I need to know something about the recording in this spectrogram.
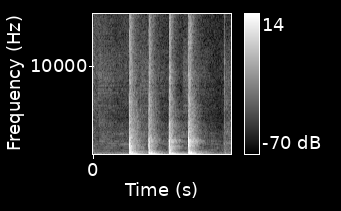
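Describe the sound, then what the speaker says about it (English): Four sharp, evenly spaced knocks strike a green room door, loud and close with short ringing decay, then a faint fifth tap follows in an otherwise quiet room. "a knock on the green room door."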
